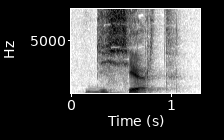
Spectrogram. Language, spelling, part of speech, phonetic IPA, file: Russian, десерт, noun, [dʲɪˈsʲert], Ru-десерт.ogg
- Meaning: dessert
